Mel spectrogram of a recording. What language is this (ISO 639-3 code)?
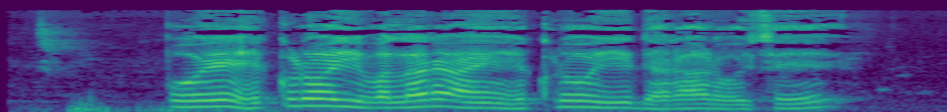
sbn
